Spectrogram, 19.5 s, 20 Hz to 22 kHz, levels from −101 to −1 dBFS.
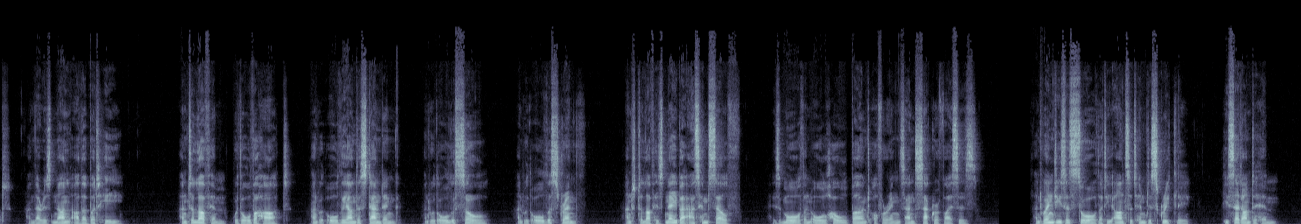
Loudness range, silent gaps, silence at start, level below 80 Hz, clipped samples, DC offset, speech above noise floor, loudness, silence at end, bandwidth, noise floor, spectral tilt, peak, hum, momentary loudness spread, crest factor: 3 LU; none; 0.05 s; -52 dBFS; under 0.1%; under 0.1%; 58 dB; -28 LUFS; 0.4 s; 19.5 kHz; -87 dBFS; -3.5 dB/octave; -6 dBFS; none; 16 LU; 24 dB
